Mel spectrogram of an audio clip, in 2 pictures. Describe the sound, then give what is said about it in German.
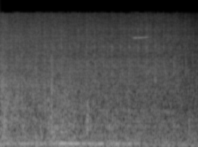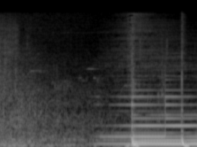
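A car, waved over by Rudolf August Oetker to take him home from the factory, rumbles in over a steady wash of road noise, then pulls up and stops, its engine settling into a low idle hum punctuated by two sharp hissing brake bursts. “Rudolf August Oetker lässt sich von seiner Frau aufhelfen und winkt den Wagen heran, der sie von der Fabrik nach Hause bringen soll.”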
